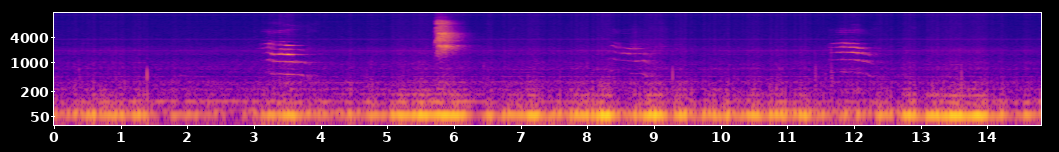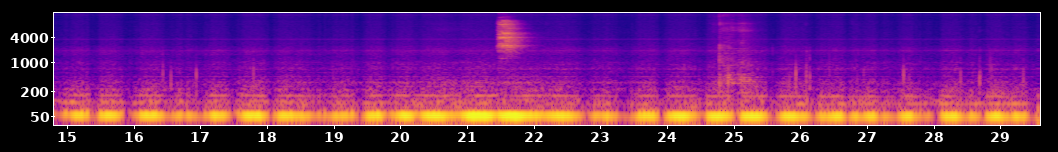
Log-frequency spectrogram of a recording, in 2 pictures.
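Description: A dog's paws patter on a tiled floor.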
